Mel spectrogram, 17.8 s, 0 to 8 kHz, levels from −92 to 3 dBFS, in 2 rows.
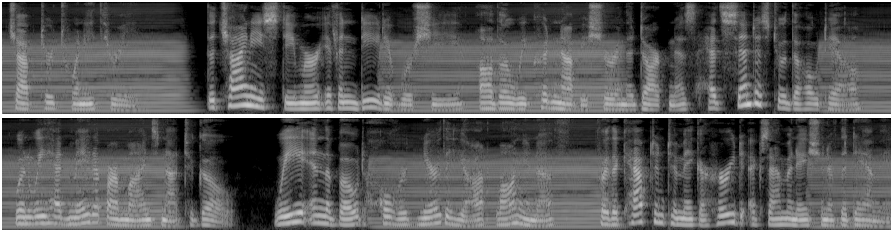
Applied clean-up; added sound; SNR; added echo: none; Wind instrument, woodwind instrument; 11 dB; none.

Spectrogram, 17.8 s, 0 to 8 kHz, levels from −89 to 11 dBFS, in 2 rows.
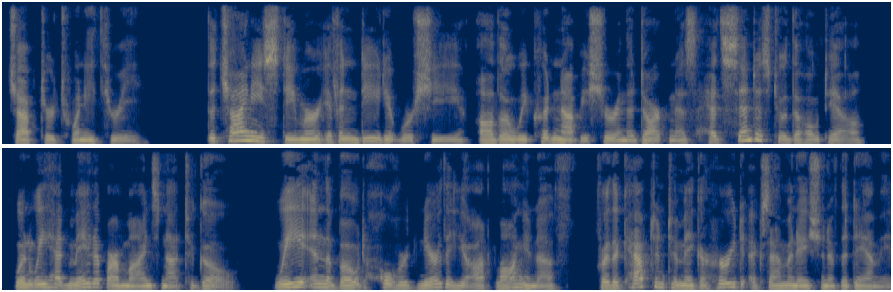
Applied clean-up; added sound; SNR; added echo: neural mask model Resemble Enhance denoiser.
